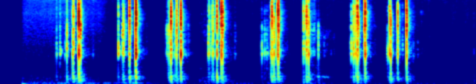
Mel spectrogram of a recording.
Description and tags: Tapping on wooden desk with fingernails
drumming, nails, scratching, fingernails, tapping, OWI, rhythm, wooden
